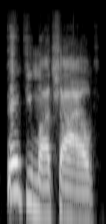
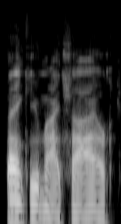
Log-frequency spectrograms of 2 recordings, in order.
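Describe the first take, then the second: First: It is said in his normal voice. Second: It is said in a put-on God voice.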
